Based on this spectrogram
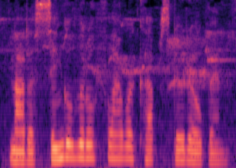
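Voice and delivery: usual speaking voice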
